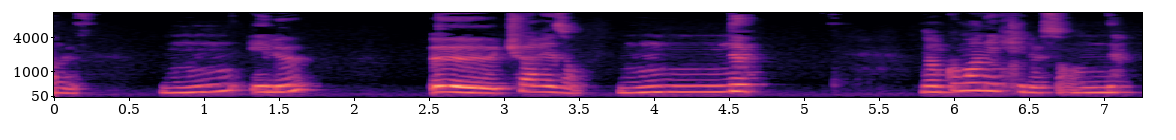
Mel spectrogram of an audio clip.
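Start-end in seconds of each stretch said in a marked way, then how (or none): 0.7-3.0 hummed "n", then a loud separate "e"; teacher isolating "n" and "e"; sounds isolated. Shown as a demonstration. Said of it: "Quels sons on entend?". 3.8-4.6 "Ne" with a long hummed n into e; drawn-out teacher's "Ne"; sounds blended slowly. Shown as a demonstration. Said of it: "Quels sons on entend?".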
